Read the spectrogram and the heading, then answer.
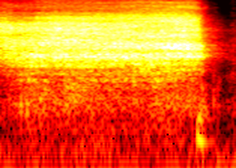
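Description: A steady, bright hiss of an adhesive spray going across a kneecap runs unbroken for just over a second at even loudness, then cuts off abruptly, leaving near silence.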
